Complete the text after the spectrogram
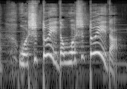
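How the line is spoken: Shouting at the sky. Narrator (Chinese): 罗辑对着天空大喊

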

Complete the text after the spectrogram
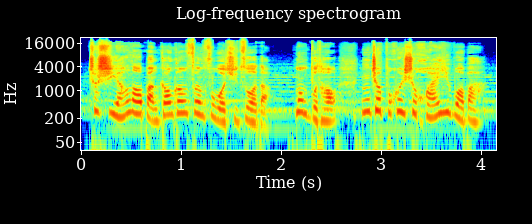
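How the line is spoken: Hurried, alarmed explanation. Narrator (Chinese): 陆小二脸色大变，急忙解释

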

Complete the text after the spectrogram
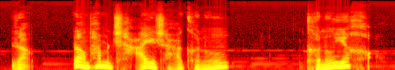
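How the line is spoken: Sighing. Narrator (Chinese): 婉玲叹了口气说

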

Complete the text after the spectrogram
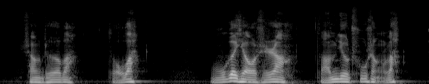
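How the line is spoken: Flat, calm. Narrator (Chinese): 杨伟淡淡的说着

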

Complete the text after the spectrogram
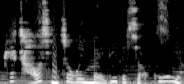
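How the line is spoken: Happy, soft. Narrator (Chinese): 他们高兴极了，轻声说

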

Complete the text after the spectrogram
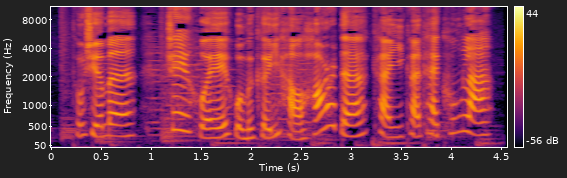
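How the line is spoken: Loud. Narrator (Chinese): 卡洛斯大声说

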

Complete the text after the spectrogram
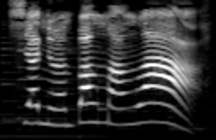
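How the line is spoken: Shouting. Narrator (Chinese): 朵拉喊着

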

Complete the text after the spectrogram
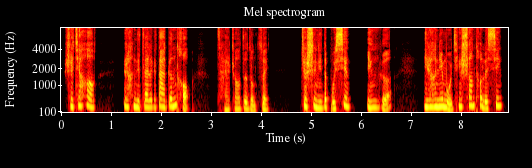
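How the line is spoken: Mother weeping, grieving. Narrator (Chinese): 他的母亲的确哭得很厉害，很悲痛，但接着又说

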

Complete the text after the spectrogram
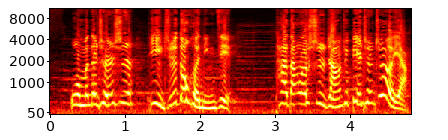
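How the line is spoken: Loud shout from crowd. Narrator (Chinese): 人群中有人高声叫着

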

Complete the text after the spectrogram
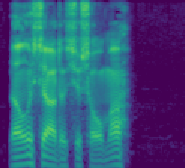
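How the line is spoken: Calm, cool question. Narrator (Chinese): 父皇淡淡的看着我，问

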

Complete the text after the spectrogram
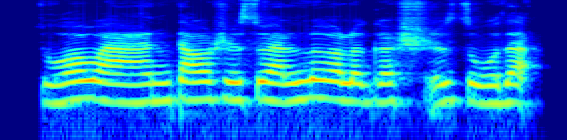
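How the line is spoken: Laughing. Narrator (Chinese): 宋仁清笑道

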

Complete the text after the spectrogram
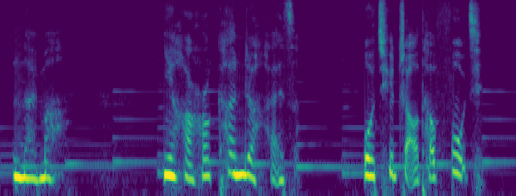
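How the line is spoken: Crying, face covered. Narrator (Chinese): 吕无病掩面哭泣说

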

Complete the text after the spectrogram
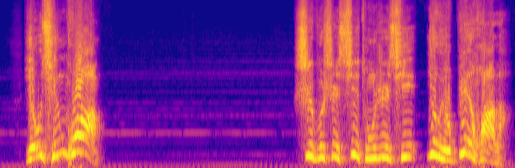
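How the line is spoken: Curious question. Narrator (Chinese): 好奇地问道

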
